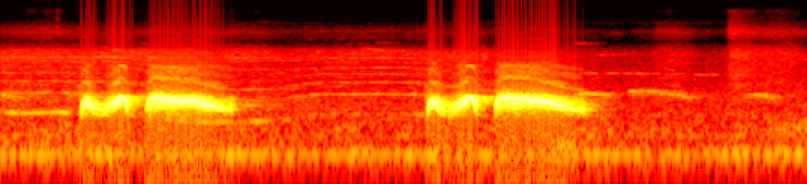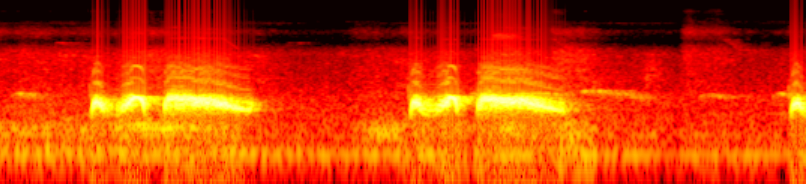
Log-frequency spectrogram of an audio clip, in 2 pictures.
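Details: Spotted dove calling, used as a lure for wild doves. Four phrases, roughly every two and a half seconds, each a quick double note followed by a prolonged downward-sliding coo.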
